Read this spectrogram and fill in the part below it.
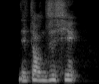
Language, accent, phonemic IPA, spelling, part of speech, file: French, Canada, /de.tɔʁ.di.sje/, détordissiez, verb, LL-Q150 (fra)-détordissiez.wav
- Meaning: second-person plural imperfect subjunctive of détordre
